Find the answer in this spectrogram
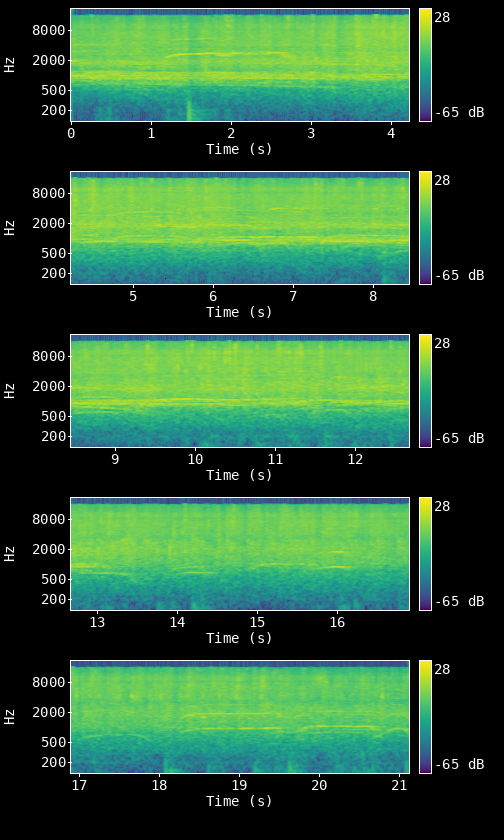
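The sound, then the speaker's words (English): Audience applause and cheering welcoming a guest at a live feminist comedy show in Auckland, a long, thick roar of clapping with whoops and high whistles on top, easing slightly in loudness partway through but never stopping. “Put your hands together and make incredible guilty feminists welcoming, woohooing Auckland noises for Ali Moore!”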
